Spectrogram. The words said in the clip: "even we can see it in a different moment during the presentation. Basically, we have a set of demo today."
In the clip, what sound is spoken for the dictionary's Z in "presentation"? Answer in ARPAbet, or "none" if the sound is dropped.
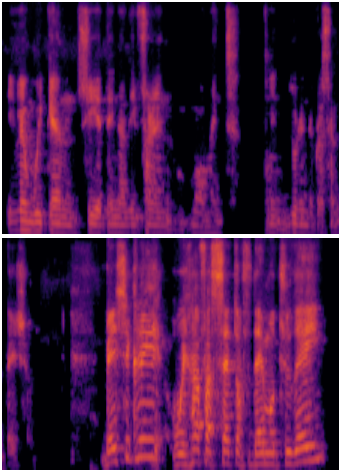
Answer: S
